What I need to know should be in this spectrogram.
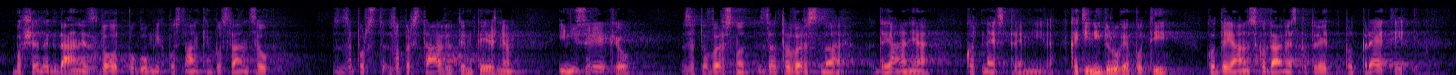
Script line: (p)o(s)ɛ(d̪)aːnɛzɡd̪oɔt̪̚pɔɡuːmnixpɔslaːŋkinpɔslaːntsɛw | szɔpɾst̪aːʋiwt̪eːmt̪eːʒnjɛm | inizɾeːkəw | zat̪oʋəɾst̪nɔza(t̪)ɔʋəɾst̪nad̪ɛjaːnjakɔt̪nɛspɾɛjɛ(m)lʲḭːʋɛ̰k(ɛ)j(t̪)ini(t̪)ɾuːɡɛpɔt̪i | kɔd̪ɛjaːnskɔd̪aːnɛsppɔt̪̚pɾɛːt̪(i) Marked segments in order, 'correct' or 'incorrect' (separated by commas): incorrect, incorrect, correct, correct, correct, incorrect, correct, incorrect, correct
